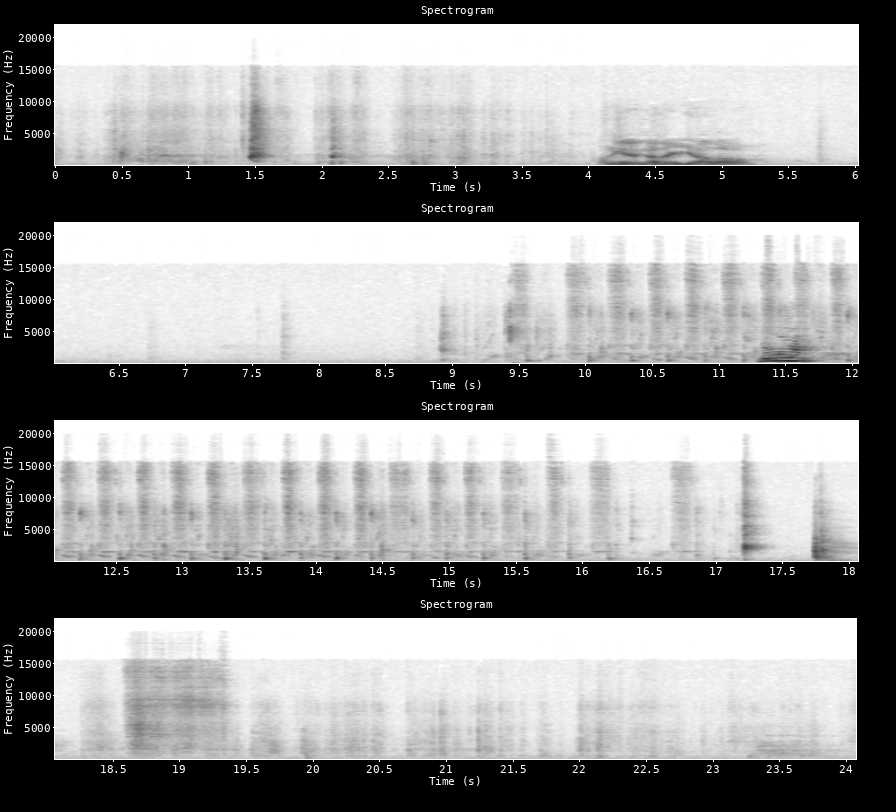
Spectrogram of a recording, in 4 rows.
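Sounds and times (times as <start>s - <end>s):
balloons squeaking and rubbing: 9.2s - 17.0s
brief hiss: 18.6s - 19.5s.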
